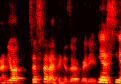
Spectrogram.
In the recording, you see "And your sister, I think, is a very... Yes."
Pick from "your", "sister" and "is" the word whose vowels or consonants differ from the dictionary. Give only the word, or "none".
none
